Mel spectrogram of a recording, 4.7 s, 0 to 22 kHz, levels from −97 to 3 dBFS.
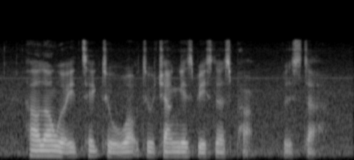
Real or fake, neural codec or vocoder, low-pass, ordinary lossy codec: real; none; none; none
